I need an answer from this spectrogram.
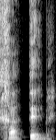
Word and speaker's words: Radebe: But how do you pronounce the name?" And I'm like, "It's RADEBE."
